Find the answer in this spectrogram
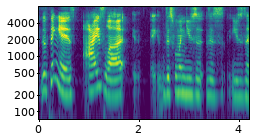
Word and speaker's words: Isla: like the thing is, Isla, this woman uses the name Isla, which has an S in it, but it's silent.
